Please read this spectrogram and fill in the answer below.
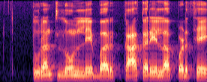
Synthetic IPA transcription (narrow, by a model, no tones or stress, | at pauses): t̪ʊɾə̃nt̪loːnleːbəɾkakəɾeːlapəɽt̪ʰeː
